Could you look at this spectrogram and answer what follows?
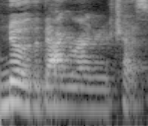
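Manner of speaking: biting, stern, very sharp-toned delivery. Retelling what a flight attendant said about her bag: imitating a very sharp tone. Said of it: "very sharp in her tone".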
